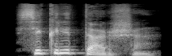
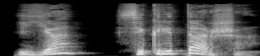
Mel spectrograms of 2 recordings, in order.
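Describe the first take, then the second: First: Said in the usual way. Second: Drawn out, proudly composed; dignified. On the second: Acted. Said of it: "с достоинством напомнила она".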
